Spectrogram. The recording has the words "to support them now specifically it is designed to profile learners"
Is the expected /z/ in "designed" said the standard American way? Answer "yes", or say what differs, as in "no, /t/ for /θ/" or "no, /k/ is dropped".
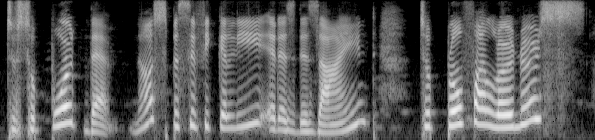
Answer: yes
